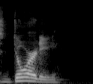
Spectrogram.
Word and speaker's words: Daugherty: Daugherty? – I believe it's. I was told recently that it rhymes with 40. Chris Daugherty.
